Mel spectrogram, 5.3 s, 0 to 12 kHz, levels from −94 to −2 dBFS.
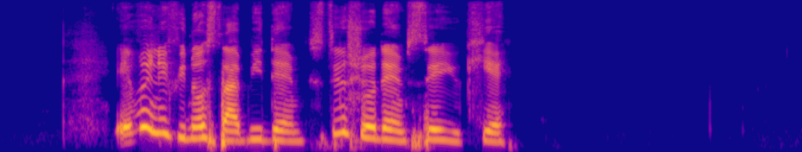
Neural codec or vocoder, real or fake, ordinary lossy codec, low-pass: none; real; none; none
